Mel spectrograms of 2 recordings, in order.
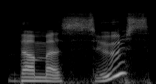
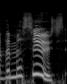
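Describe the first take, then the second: First: "The masseuse?" drawn out slowly, rising at the end; incredulous echo. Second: High-pitched mock confession; sheepish admission. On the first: Retold or imitated. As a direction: stretch "The masseuse?" into a disbelieving question. Mel's retold incredulous echo. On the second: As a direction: own up to it in a raised voice. Jack's retold sheepish admission.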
